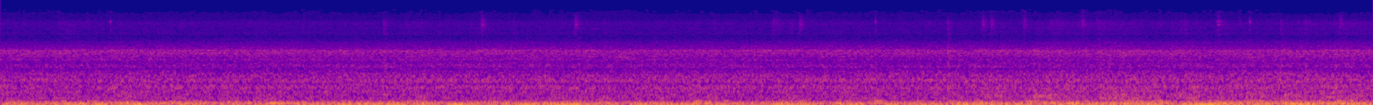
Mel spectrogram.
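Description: Passenger train running at speed: a steady, low rumble of the carriage rolling on the rails.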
